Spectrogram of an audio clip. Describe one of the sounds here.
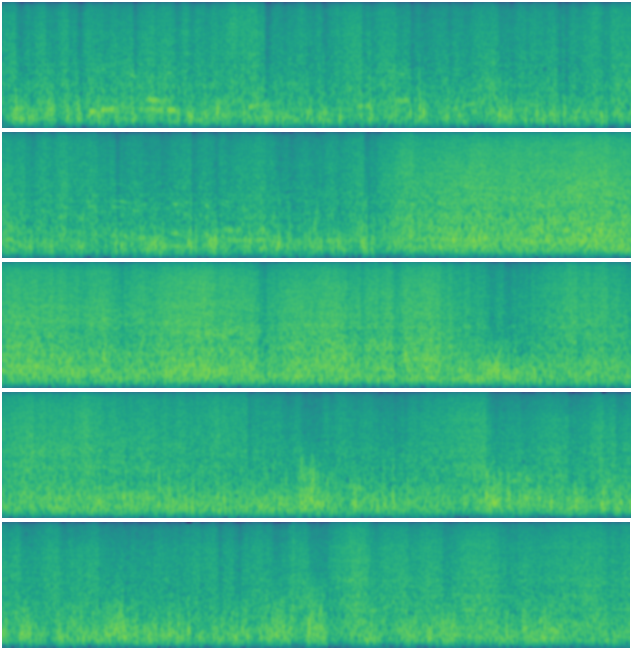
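Wind blows past outdoors.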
